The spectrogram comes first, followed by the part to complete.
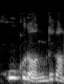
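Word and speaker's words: Haugeland: 어떤 사람은 호질랜드라고도 하고 어떤 사람은 하우겔란드라고도 하고 하는데 제가 이제 발음 기호를 찾아보니까 호그런드가 맞는 것 같더라고요.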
